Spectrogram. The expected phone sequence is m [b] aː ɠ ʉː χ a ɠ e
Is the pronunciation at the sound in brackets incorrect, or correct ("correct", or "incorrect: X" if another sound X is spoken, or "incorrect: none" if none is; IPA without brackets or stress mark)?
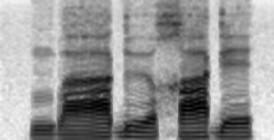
correct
